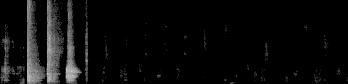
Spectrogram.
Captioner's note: applause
